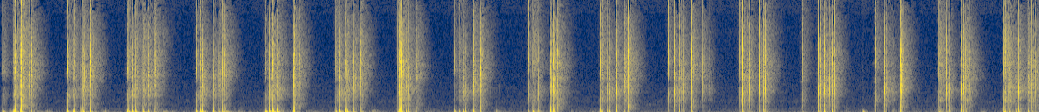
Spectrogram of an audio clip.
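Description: Long pink acrylic nails tap and scratch the back of a hand-sized iPhone in a clear plastic case with glitter, held beside the microphone. Quick bursts of bright, dry clicks and scratchy ticks repeat with short silent gaps, each dying away almost instantly.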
